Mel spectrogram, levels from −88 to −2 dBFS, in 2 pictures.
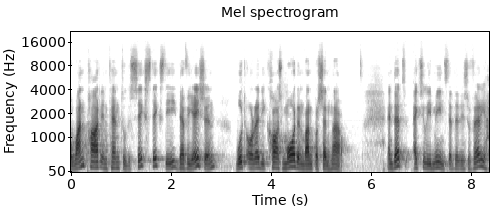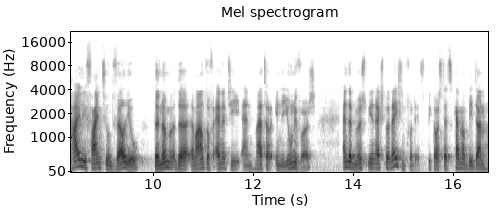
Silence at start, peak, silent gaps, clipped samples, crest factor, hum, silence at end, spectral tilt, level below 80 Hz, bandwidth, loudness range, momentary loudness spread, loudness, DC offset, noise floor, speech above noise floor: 0 s; -4 dBFS; none; under 0.1%; 22 dB; none; 0 s; -6 dB/octave; -70 dBFS; 13.5 kHz; 8 LU; 13 LU; -25 LUFS; under 0.1%; -57 dBFS; 33 dB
